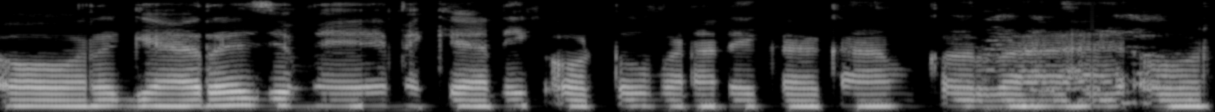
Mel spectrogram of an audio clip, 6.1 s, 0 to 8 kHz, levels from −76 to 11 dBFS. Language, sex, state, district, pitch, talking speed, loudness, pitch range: Hindi, female, Bihar, Gopalganj, 165 Hz, 130 wpm, -19 LUFS, 165-170 Hz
